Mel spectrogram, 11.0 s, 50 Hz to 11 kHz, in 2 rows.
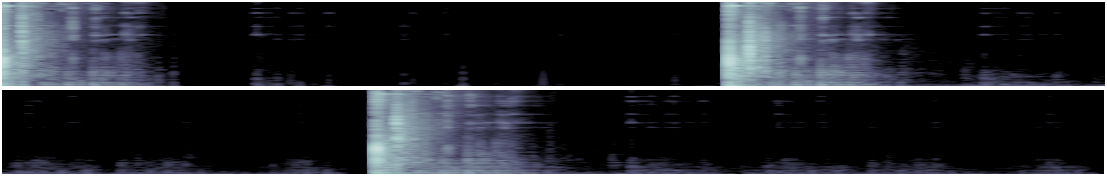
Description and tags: Breaking glass 6
A glass being dropped, breaking on impact.
Recorded with:
Zoom H4n on 90° XY Stereo setup
Zoom H4n op 120° XY Stereo setup
Octava MK-012 ORTF Stereo setup
The recordings are in this order.
breaking, dropping, falling, floor, glass, glasses, ortf, xy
